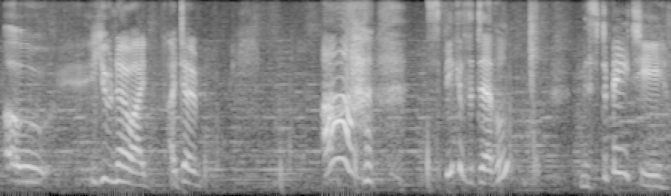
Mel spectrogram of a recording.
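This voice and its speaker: A woman's voice: a little high, sing-song, slow pace, over music. A woman playing a level-headed, wry wartime statistician, dry and composed in a period radio drama. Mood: reluctant.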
